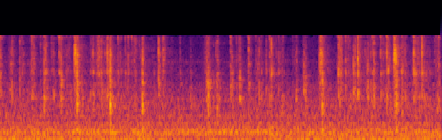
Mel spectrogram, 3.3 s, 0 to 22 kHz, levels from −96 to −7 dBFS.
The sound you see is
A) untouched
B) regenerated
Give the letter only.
A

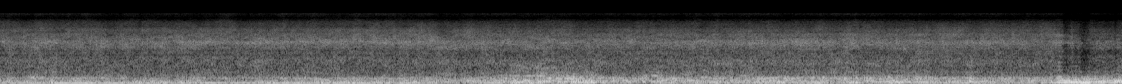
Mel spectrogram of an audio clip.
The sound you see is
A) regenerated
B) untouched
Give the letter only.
A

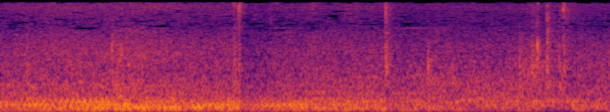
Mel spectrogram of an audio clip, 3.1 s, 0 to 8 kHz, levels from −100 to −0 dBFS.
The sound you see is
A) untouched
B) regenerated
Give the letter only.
A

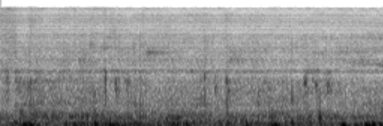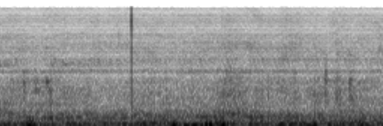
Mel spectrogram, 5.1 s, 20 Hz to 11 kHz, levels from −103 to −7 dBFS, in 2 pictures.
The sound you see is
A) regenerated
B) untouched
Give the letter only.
A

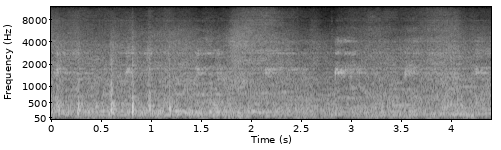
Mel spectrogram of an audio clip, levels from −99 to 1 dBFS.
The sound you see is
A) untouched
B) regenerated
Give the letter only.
B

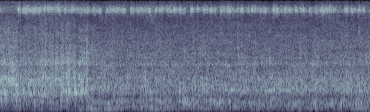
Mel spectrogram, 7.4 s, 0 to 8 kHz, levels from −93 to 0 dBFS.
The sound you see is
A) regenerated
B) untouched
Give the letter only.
A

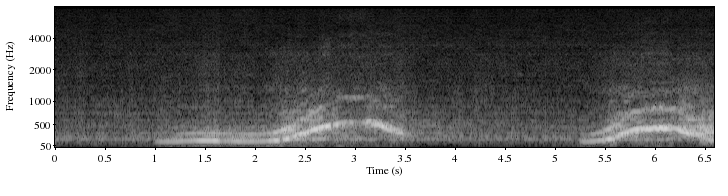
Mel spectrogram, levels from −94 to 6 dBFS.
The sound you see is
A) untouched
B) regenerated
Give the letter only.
B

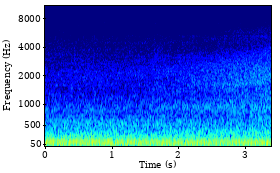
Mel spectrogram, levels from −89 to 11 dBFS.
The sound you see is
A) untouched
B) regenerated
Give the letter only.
A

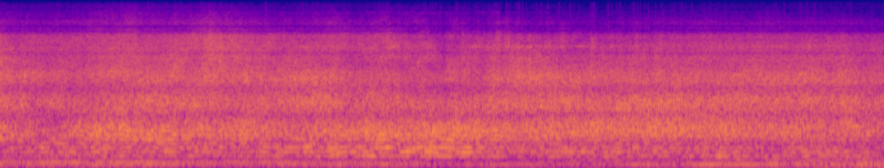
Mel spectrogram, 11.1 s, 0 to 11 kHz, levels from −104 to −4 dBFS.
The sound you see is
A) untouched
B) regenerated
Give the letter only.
A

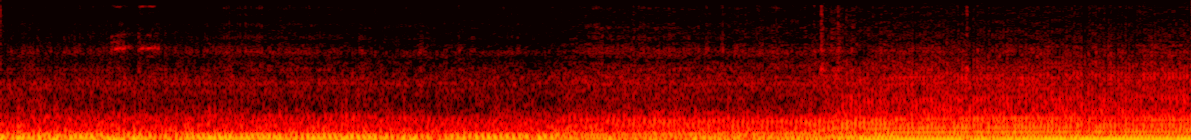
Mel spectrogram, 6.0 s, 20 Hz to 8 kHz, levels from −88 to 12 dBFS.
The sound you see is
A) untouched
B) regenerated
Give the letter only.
A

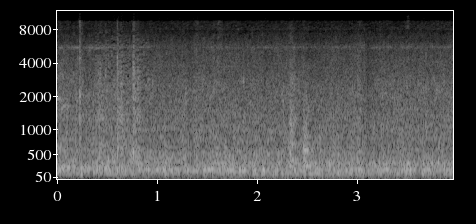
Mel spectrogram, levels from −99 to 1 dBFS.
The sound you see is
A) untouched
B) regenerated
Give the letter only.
A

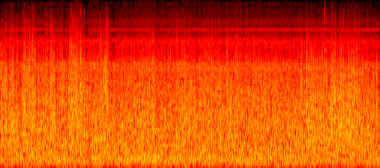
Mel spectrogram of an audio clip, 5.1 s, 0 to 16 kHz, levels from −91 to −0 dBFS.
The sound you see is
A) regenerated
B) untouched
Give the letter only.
B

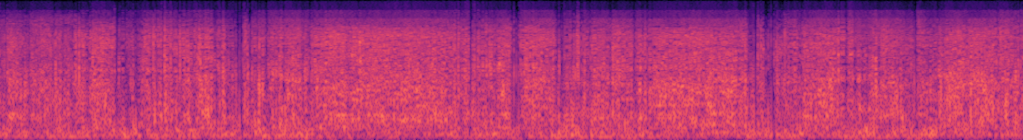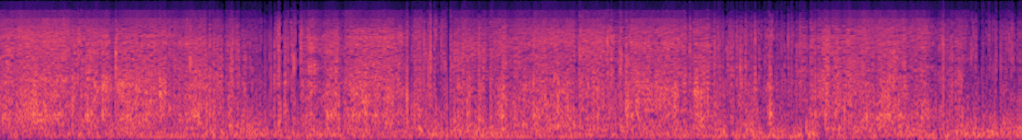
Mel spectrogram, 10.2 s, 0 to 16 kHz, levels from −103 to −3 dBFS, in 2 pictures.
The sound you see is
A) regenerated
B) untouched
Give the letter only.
A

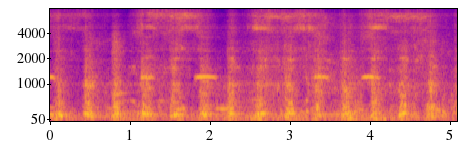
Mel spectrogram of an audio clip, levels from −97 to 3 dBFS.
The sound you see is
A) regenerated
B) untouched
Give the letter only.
A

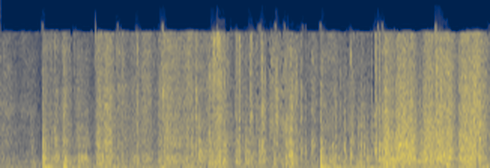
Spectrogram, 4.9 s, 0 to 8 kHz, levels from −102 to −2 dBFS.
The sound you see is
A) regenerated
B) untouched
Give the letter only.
B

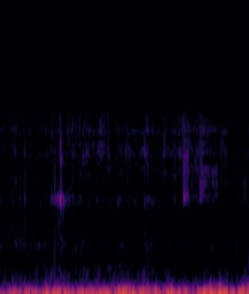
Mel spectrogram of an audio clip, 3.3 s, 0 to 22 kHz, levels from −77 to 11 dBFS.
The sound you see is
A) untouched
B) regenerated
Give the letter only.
B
